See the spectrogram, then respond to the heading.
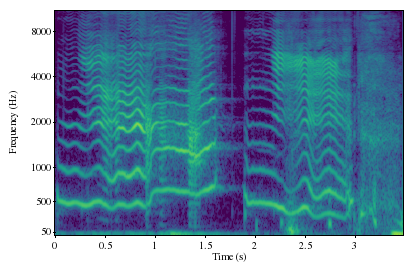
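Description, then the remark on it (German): A voice imitates the squeaking of a car, two drawn-out, high, wavering whines separated by a short pause, fairly loud. “Nee, ist ja alles gut, aber es ist einfach dieses, dieses Quietschen.”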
